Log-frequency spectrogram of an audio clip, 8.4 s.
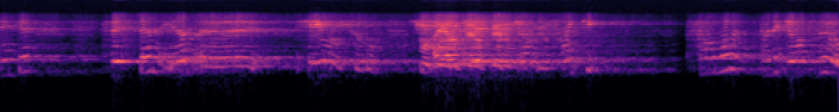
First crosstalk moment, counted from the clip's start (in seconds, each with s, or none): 4.3 s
